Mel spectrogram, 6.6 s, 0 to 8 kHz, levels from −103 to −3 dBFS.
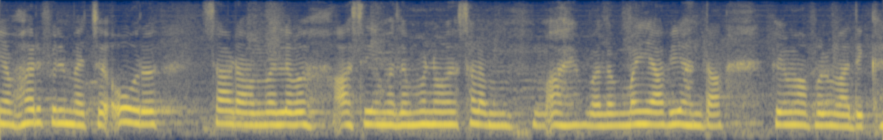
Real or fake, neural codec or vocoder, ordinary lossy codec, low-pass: real; none; none; none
